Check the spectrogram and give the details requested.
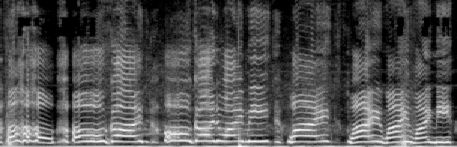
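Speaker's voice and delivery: high, drawn-out panicked whine; high-pitched gamer meltdown; panicked wailing. Pretend. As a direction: wail in hammed-up despair. Panicking at timed game task.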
